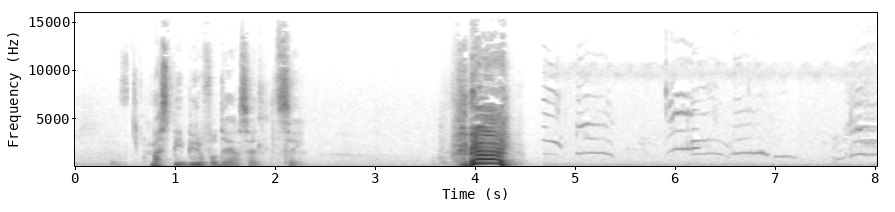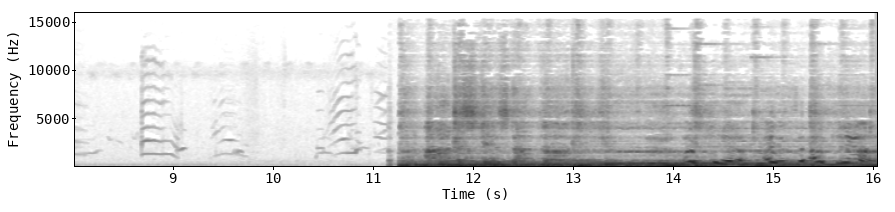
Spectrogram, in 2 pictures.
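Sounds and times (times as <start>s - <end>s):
cat mewing chirps: 4.5s - 11.2s
loud music: 11.3s - 16.0s.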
